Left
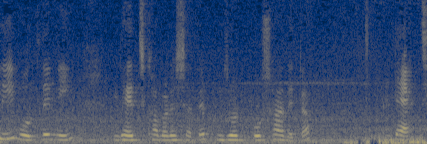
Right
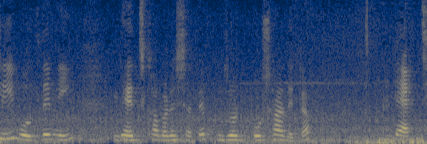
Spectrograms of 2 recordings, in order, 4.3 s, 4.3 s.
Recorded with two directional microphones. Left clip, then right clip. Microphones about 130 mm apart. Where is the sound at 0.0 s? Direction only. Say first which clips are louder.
Right 2 dB; 10° right (ahead or behind).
